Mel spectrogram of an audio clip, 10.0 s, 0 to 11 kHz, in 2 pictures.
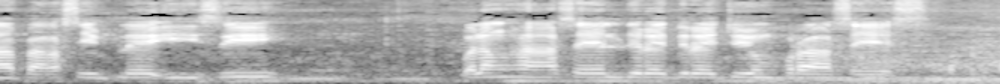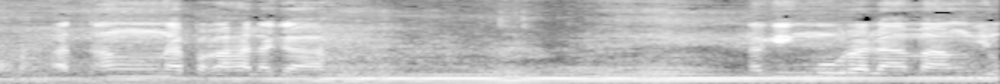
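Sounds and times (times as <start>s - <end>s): vehicle engine idling: 0.0s - 6.6s.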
